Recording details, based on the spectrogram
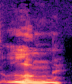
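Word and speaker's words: Luing: This is pronounced, Lewing is pronounced lung.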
